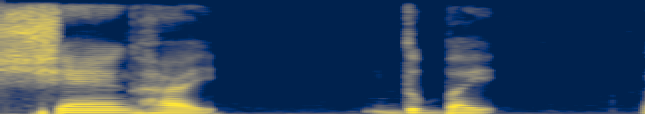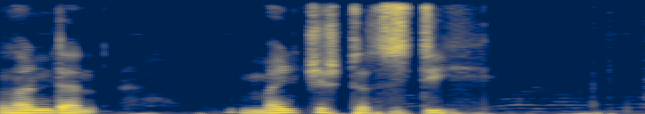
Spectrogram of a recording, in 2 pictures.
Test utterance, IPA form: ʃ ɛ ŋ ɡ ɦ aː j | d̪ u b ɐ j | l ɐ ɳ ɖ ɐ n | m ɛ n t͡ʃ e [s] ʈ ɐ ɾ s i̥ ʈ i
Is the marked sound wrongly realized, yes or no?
no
